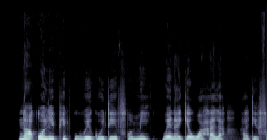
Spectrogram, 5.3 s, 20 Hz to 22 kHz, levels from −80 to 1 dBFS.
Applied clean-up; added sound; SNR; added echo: neural mask model DeepFilterNet 3.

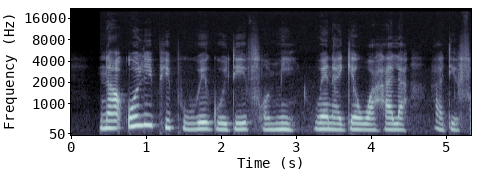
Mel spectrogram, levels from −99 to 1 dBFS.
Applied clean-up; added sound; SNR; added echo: none; none; none; none.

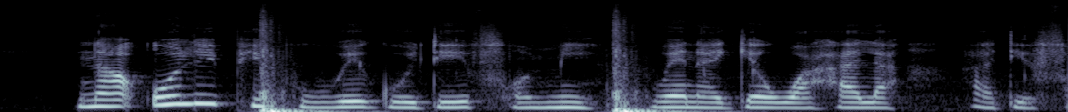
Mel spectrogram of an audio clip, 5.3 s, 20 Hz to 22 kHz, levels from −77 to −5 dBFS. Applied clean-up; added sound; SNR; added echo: none; Slam / Car; -1 dB; none.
